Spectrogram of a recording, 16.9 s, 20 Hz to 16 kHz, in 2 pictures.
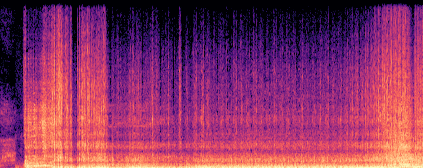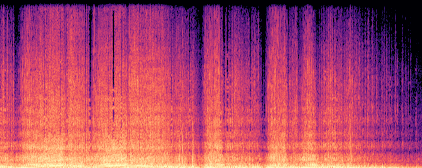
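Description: A 1971 International Travelall 1210 truck engine with straight pipe exhaust cranks to life and revs hard several times, a loud, raw, rumbling exhaust rising and falling close by.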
